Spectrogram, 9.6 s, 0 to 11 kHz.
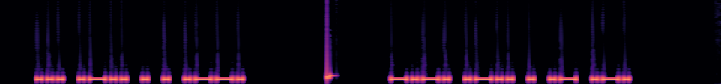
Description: Morse code, heard as a keyed tone, about 17 wpm, 700 Hz. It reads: SLEEP CLEAR
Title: Sentences from Top 500 Words - New Word Drill - 17wpm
